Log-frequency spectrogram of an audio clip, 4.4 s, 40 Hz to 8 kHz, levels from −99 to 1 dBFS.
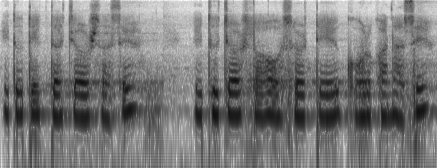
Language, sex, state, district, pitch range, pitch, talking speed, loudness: Nagamese, female, Nagaland, Dimapur, 205-225 Hz, 210 Hz, 165 wpm, -14 LUFS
